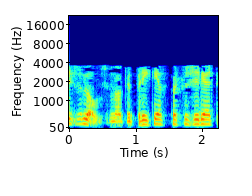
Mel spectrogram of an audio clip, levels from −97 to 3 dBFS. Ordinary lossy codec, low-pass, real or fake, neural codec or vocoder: MP3, 16 kbps; 3.6 kHz; fake; autoencoder, 44.1 kHz, a latent of 192 numbers a frame, MeloTTS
